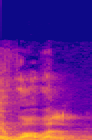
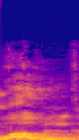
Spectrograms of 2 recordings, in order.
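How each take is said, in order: First: It is said as two syllables, 'vaa-wal'. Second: It is said with an 'ow' sound, 'vowl'. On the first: The speaker calls it wrong. "हम इसको वावल नहीं बोलेंगे।" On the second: The speaker calls it right. "इसको वावल नहीं बोलना। क्या बोलना है?"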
